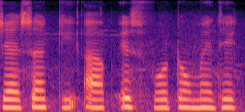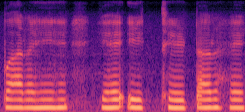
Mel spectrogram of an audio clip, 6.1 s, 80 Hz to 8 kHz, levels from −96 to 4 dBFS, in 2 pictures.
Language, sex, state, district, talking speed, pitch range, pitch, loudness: Hindi, female, Uttar Pradesh, Etah, 135 wpm, 205-210 Hz, 205 Hz, -17 LUFS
